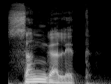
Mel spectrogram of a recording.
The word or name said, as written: संगलित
